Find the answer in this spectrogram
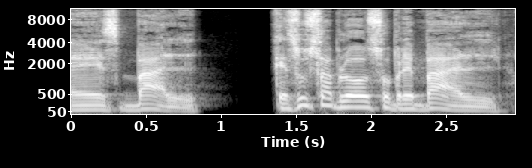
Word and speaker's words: Baal: bal Jesús habló sobre bal unos dicen bal baal es la pronunciación correcta correcto pero sabes qué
